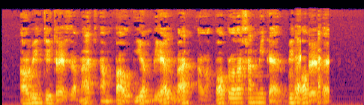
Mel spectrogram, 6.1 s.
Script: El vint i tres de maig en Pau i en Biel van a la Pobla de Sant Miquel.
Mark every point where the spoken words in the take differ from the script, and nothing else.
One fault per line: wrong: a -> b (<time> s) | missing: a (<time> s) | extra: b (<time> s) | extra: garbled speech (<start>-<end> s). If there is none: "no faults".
extra: garbled speech (4.8-5.5 s)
